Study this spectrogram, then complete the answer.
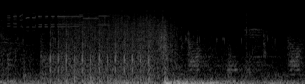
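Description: A shotgun fires in Fallout New Vegas: Tale of Two Wastelands. A quick burst of gunfire sounds against busy background game noise, with one heavier blast near the middle.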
